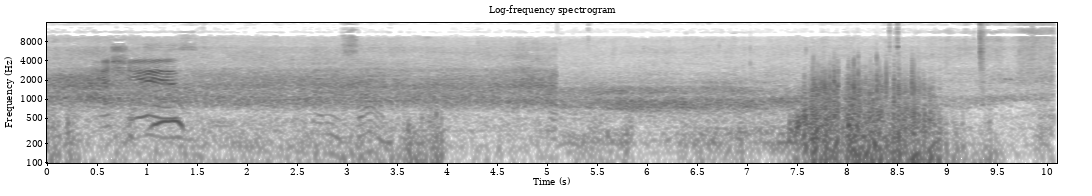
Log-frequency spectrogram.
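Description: Wind buffeting the microphone over a steady background of road traffic, with a short voice-like call about a second in. A loud rush of wind noise starts suddenly about seven and a half seconds in and lasts over a second.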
